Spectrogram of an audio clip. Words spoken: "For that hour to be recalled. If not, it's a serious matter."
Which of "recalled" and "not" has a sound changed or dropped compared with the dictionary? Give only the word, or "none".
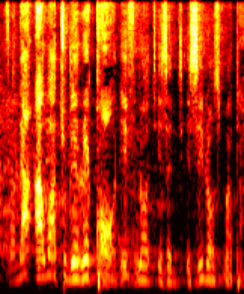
recalled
